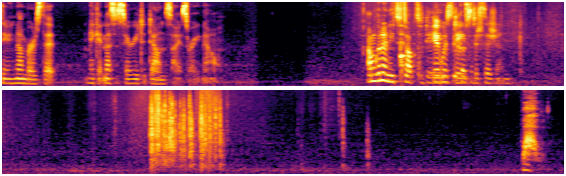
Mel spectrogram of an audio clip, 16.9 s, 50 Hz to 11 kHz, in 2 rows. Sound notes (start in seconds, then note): 9.7 papers rustling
